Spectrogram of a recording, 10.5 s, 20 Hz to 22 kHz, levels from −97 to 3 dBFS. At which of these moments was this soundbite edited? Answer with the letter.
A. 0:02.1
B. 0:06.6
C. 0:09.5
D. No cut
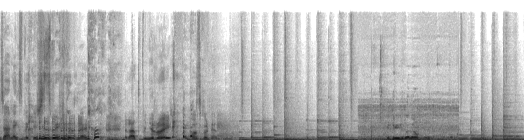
D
